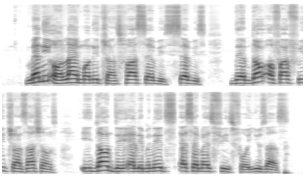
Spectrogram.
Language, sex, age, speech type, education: Nigerian Pidgin, male, 30-45, spontaneous, tertiary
